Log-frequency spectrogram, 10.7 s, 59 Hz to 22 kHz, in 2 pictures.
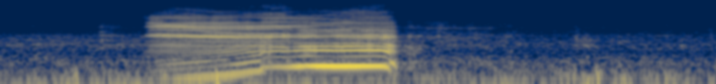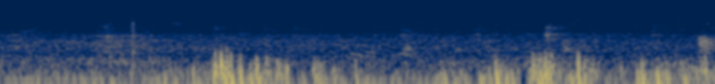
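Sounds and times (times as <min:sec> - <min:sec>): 
cow giving a sustained harmonic-rich moo: 0:01.1 - 0:03.0.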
